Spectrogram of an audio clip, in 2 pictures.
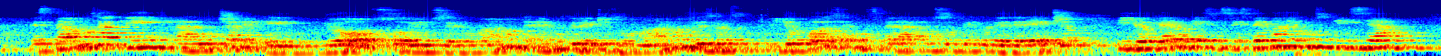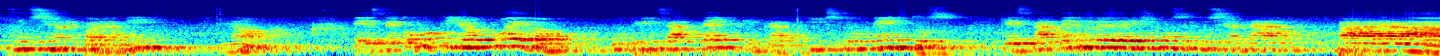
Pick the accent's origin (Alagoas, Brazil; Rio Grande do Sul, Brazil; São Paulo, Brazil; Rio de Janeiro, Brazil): Alagoas, Brazil; Maceió; De allá, porque yo soy de Maceió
